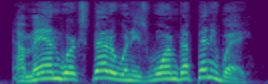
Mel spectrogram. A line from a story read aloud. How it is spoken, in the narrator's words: Pa said cheerfully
